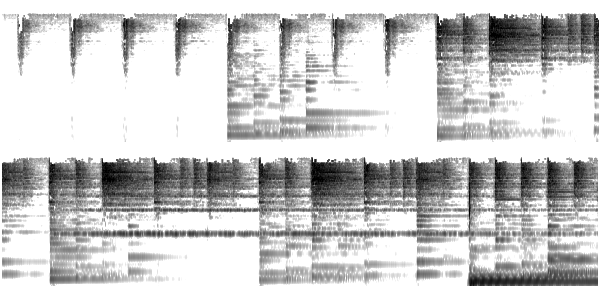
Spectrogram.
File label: Instrumental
